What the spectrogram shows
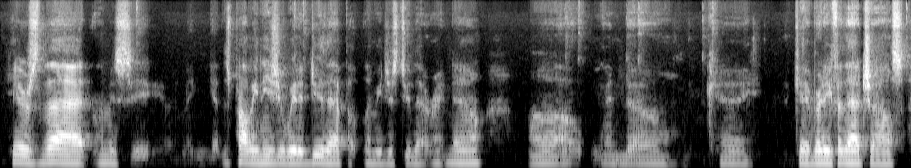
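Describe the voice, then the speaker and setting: A man's voice: medium pitch, flat delivery, normal speed, gravelly, warm tone. A man hosting a livestream show, giving audio news in a loose, rambling casual chat.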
